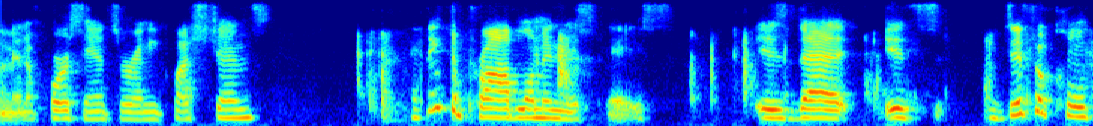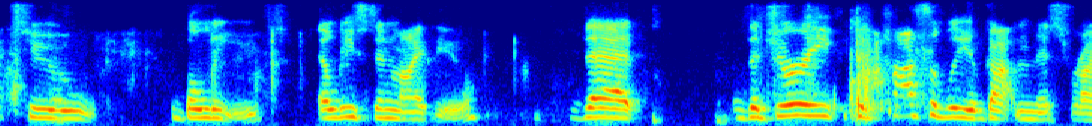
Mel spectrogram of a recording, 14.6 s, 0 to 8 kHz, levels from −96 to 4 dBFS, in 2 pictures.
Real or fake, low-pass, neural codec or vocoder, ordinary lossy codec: fake; 7.2 kHz; codec, 44.1 kHz, 7.8 kbps, DAC; Opus, 32 kbps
